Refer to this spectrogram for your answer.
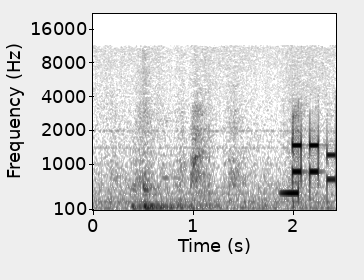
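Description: A quick series of three or four clear telephone keypad tones, each pairing two steady pitches, pressed in rapid succession while dialing a call, after a stretch of faint, murmuring background noise.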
